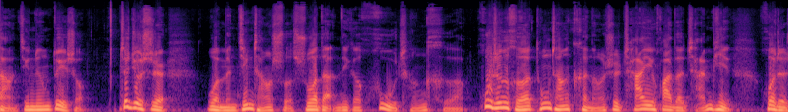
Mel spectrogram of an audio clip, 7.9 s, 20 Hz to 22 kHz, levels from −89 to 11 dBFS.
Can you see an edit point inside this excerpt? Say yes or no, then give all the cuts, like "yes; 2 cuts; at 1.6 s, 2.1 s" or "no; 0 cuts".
no; 0 cuts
